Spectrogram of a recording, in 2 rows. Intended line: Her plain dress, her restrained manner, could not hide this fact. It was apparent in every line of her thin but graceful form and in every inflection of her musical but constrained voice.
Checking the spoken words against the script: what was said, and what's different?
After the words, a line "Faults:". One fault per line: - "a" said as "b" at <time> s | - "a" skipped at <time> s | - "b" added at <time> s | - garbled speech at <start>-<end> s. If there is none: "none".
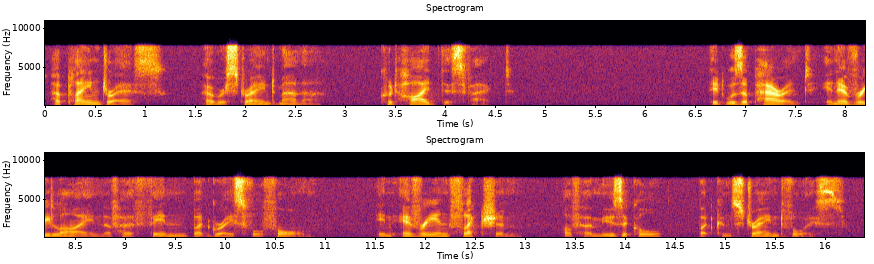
Her plain dress, her restrained manner, could hide this fact. It was apparent in every line of her thin but graceful form in every inflection of her musical but constrained voice.
Faults:
- "not" skipped at 3.5 s
- "and" skipped at 10.9 s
